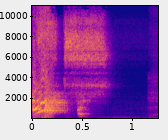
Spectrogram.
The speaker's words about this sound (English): Sorry, he's getting excited. Come here. A lot of dog cameos in this. Yeah, yeah. There's a couple. That's Captain Picard.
